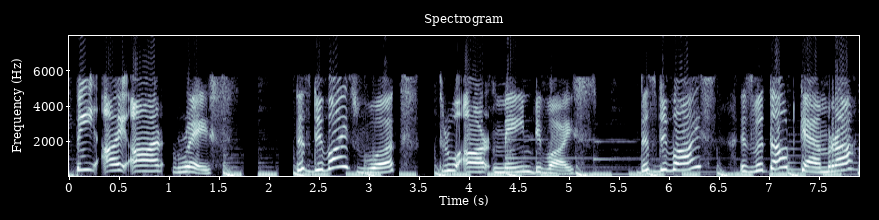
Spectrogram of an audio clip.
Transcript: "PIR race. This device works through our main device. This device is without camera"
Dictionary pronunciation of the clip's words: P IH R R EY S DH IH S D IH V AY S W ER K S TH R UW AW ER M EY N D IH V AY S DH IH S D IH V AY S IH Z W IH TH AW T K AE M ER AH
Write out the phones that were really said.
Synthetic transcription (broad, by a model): P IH R R EY S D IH S D IH V AY S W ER K S T R UW AW ER M EY N D IH V AY S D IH S D IH V AY S IH Z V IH T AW T K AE M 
